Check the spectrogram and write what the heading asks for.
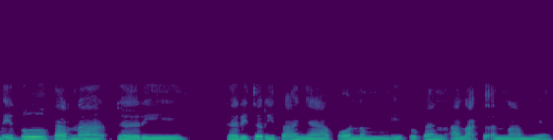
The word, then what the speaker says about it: Ponem: kan pengennya nanti ada Ponem satu, 2, dan 3 gitu Umi. Jadi ini sebagai awal gitu ya, awal perkenalan siapa sih Ponem itu. Nah, itu sebenarnya itu. Rupanya bacanya ponem ya, bukan ponem ya.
